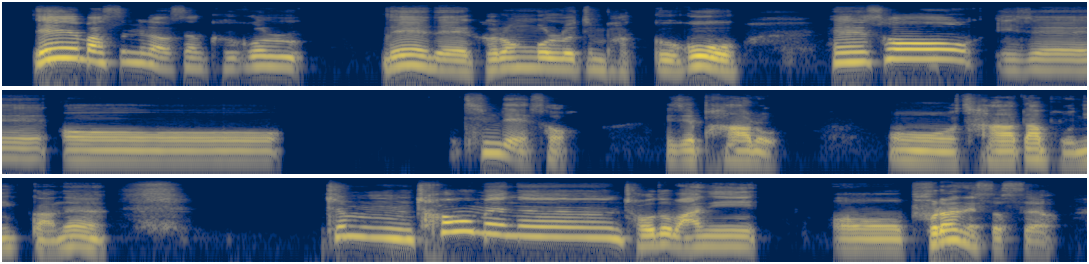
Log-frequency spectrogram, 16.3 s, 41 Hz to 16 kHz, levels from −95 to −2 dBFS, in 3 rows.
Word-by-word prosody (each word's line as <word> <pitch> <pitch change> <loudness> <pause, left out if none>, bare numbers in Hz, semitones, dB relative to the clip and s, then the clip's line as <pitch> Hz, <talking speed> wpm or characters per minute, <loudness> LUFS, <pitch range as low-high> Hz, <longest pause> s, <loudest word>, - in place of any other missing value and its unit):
네. 295 +5 +8
맞습니다, 230 -5 +1
맞습니다. 150 0 -10
그걸 160 +2 -4 0.4
네네. 150 -7 0
그런 155 +6 -3
걸로 150 -2 +2
좀 140 -1 -13
바꾸고 130 +4 +2 0.4
해서 275 +4 +6
이제 130 -1 -7
어 110 -1 -5 0.9
침대에서 190 -3 -7 0.5
이제 - - -6
바로 - - -3 0.6
어 105 -3 -3
자다 105 +4 0
보니까는 110 +3 -6 1.1
좀 240 -4 -1
처음에는 255 - +2
저도 140 -1 +1
많이 130 0 -2 0.4
어 105 0 -3
불안했었어요. - - +1
140 Hz, 210 characters per minute, -23 LUFS, -, 1.1 s, 네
